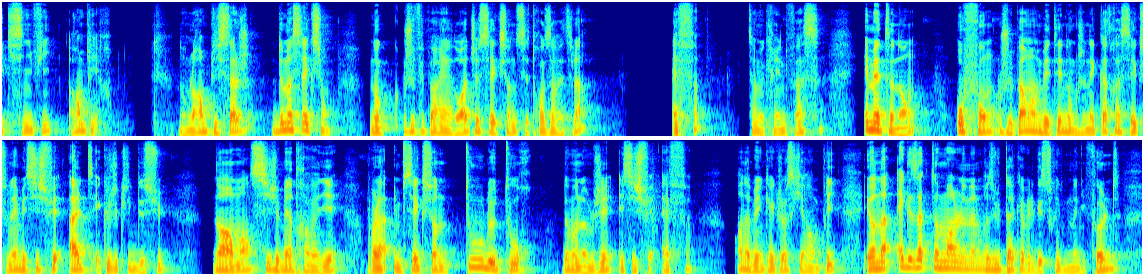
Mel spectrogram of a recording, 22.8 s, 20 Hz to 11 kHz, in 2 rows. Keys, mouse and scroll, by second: 1.8-3.0 middle drag, 3.0 click, 4.2 shift+click, 4.7-5.7 shift+middle drag, 5.7 shift+click, 6.6 f, 7.0-8.2 middle drag, 8.2 scroll up 3, 8.8 middle click, 9.8 click, 10.1-12.3 middle drag, 12.3 alt+click, 12.9 scroll down 1, 13.1-14.4 middle drag, 14.4-14.8 scroll up 4, 14.8-17.8 shift+middle drag, 17.8 f, 18.0 middle click, 19.0 Tab, 19.2 middle click, 19.9-22.8 scroll up 1.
